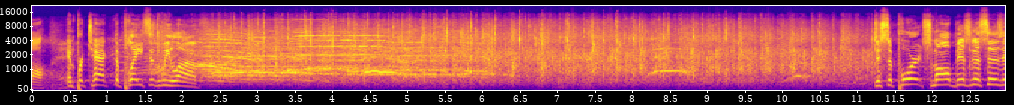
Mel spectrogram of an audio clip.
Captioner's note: cheers and Applause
